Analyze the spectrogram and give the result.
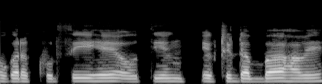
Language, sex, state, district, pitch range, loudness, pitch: Chhattisgarhi, male, Chhattisgarh, Jashpur, 140-145 Hz, -17 LUFS, 145 Hz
